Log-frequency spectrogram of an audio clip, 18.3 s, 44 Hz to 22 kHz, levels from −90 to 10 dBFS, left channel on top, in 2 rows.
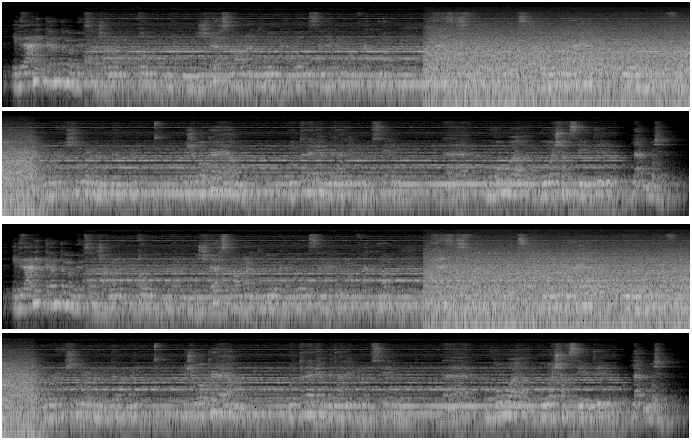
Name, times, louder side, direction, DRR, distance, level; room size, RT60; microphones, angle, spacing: voice 1, 0.1-11.3 11.6-12.5 12.9-14.5 15.0-18.0, equal, 60° right, -3 dB, 1.3 m, -29 dB
sound 1, 1.1-17.4, left 1 dB, 35° right, 1.5 m, -26 dB
5.1 x 2.7 x 3.6 m, 0.98 s
head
